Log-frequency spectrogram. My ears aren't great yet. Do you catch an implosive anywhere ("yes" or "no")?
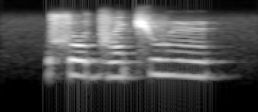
no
